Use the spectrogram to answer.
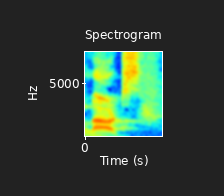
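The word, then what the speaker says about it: gnats: জির উচ্চারণ কিন্তু এখানে হবে না, নাটস।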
